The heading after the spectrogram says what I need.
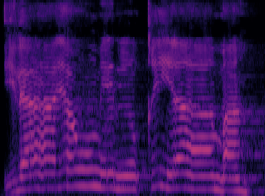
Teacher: گول تا پر وقف کریں گے تو اس کو ہائے ساکنہ سے بدل دیں گے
